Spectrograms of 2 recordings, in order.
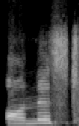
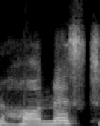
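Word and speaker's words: honest: फिर वही बात आ गई कि एन ऑनेस्ट बोलेंगे, इसको एन हॉनेस्ट नहीं बोलेंगे बेटा. एच की साउंड नहीं है यहाँ पे ऑनेस्ट की है, ओ की साउंड आ रही है. Okay, H is silent here, तो इसलिए इससे पहले भी एन आएगा.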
